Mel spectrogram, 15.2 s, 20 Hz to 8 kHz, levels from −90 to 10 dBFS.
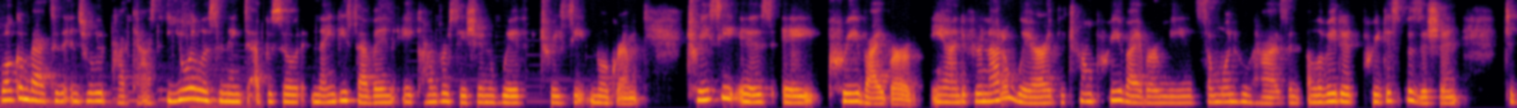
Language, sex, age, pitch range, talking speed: English, female, 20-39, 180-215 Hz, 145 wpm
